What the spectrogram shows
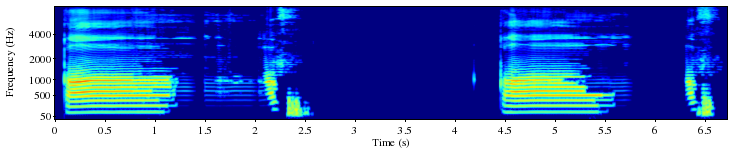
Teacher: قاف منہ کی چھت کے پچھلے حصے سے پڑھا جاتا ہے جو گلے کی طرف ہے۔ آپ کو ایسے لگے گا جیسے وہاں کوئی قوت ہٹ کر رہی ہے۔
